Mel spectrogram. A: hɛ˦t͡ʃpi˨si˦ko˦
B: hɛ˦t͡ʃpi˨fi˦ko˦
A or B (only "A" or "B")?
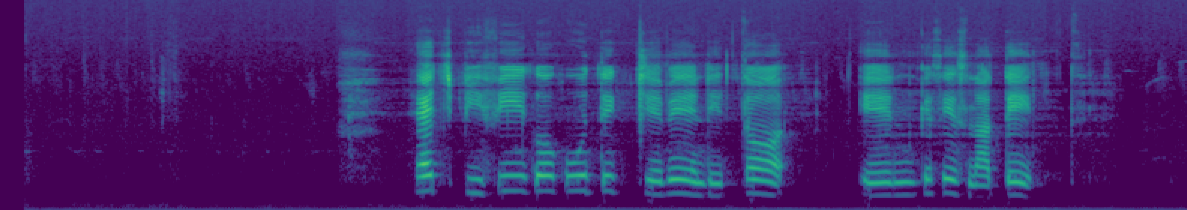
B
